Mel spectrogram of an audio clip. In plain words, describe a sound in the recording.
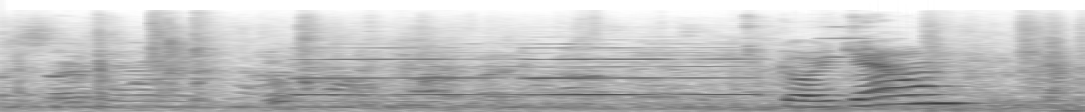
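An elevator beeps repeatedly.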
